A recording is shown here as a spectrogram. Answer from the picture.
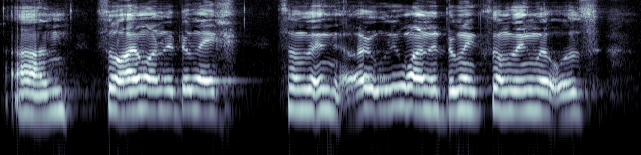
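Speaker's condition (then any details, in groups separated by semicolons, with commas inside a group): Cerebral palsy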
